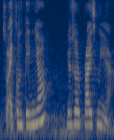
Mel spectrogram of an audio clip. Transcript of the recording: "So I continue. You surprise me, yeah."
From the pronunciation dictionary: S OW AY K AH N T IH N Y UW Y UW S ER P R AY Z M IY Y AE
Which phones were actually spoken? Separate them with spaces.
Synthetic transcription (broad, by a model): S OW AY K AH N T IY N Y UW Y UW S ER P R AY S M IY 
